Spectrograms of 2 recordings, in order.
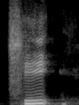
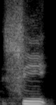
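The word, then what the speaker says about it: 四: Ichi, ni, san, shi, go, roku, shichi, hachi, kyu, ju. Okay. But something happens with a couple of the numbers. Okay. Shi happens to be the Japanese, also the same pronunciation for death.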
